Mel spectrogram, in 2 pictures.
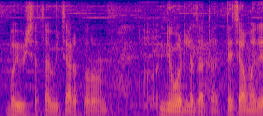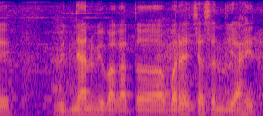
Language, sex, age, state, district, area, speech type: Marathi, male, 18-30, Maharashtra, Ratnagiri, rural, spontaneous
